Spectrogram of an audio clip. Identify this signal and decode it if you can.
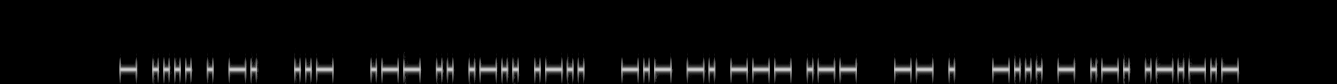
Morse code, heard as a keyed tone, about 22 wpm, 700 Hz. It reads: THEN U WILL KNOW ME BTR.
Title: Sentences from Top 400 Words and Abbreviations 22wpm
